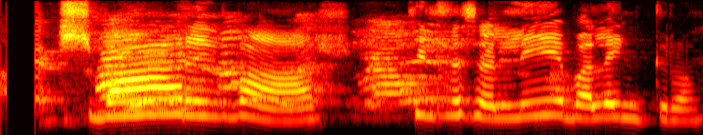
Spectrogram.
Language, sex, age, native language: Icelandic, female, 11, Icelandic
